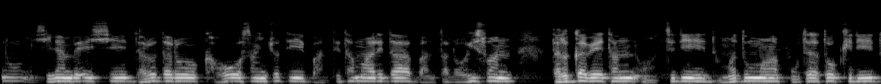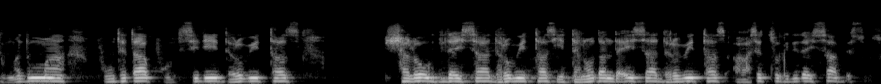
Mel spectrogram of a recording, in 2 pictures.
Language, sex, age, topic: Gamo, male, 18-24, agriculture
